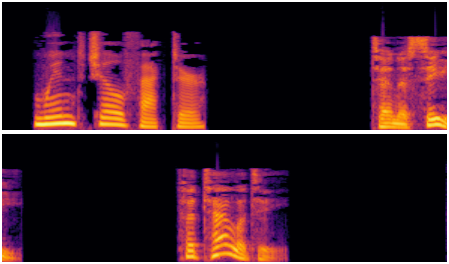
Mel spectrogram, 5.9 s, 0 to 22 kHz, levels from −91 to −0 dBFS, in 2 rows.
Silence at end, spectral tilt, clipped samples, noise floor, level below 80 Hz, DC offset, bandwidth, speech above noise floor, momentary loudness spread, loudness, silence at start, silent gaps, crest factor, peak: 1.15 s; -5.5 dB/octave; under 0.1%; under -90 dBFS; -50 dBFS; under 0.1%; 8.8 kHz; over 78 dB; 18 LU; -13 LUFS; 0.2 s; 1.38-2.43 s, 3.11-4.08 s; 16 dB; 0 dBFS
